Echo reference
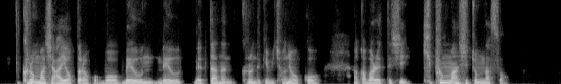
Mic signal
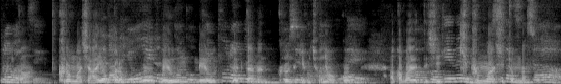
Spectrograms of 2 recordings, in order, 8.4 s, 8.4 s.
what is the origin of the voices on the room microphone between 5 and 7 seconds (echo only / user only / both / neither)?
both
